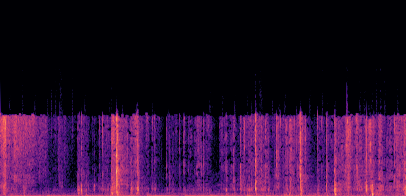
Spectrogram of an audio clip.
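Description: A cardboard box is torn open and rustles in hands.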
